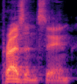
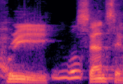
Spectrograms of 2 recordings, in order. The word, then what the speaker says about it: presensing: I said presencing instead of pre sensing.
